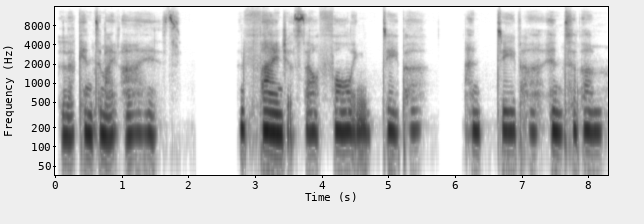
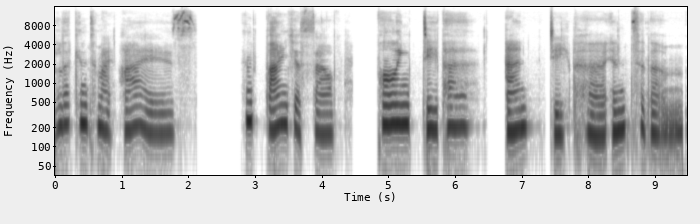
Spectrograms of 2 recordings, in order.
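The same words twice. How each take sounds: First: The voice sounds seductive and alluring. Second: The voice sounds light and playful. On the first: "I can do this seductively" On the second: "I could do it playfully"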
